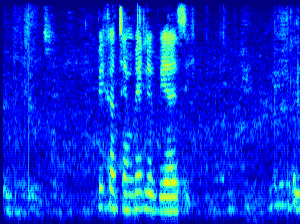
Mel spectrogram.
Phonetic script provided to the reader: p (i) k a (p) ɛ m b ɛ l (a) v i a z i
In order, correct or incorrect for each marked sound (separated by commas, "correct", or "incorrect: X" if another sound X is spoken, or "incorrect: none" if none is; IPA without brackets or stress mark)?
correct, incorrect: t, incorrect: ɛ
